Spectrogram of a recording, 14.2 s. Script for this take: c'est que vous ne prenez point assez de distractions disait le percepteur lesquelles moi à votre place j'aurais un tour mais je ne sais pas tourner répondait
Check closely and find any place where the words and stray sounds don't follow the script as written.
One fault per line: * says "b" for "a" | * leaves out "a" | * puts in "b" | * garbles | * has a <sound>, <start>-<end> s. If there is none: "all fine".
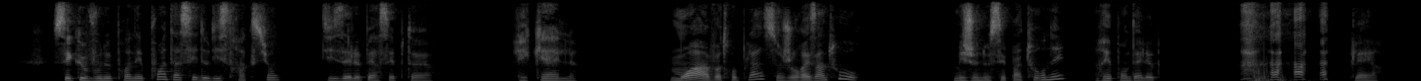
* has a laugh, 12.4-13.3 s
